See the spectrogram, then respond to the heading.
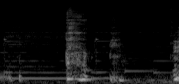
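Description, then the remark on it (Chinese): A couple of sharp, throaty coughs break out, the first loud and rough, followed by a smaller one and another burst at the end, with a faint steady hum underneath. “你咳嗽是什么意思？”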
